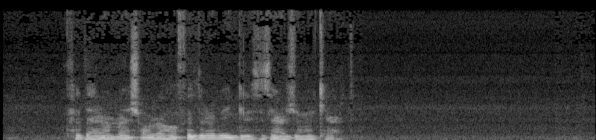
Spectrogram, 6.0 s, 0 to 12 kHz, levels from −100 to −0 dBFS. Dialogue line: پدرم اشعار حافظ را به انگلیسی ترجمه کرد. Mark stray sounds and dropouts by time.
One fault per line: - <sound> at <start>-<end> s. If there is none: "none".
none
